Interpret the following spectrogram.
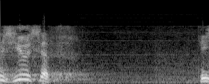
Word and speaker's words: Yusuf: as my name is Yousef did you say Yousef me say Yousef you're very good I wish you teach my wife she keeps mispronouncing it she calls me useless alhamdulillah now how many of you were in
